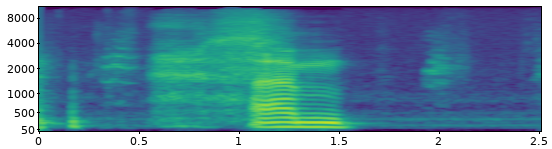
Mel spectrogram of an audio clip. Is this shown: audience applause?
no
